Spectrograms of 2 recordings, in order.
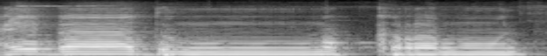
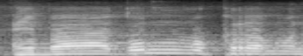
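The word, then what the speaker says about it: عِبَادٌ مُكْرَمُونَ: ഇബാദുൻ എന്ന് ഉച്ചാരണം വെച്ചാൻ പാടില്ല, അവിടെ മീമാണ് ഉച്ചാരണം. ഇബാദും മുക്രമൂൻ, മുക്രമൂൻ കാഫിന് സുക്കൂനാണ്. ഇബാദുൻ മുക്രമൂൻ എന്ന് ഓതാൻ പാടില്ല, തെറ്റാണ്.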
